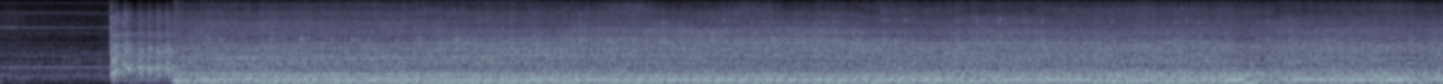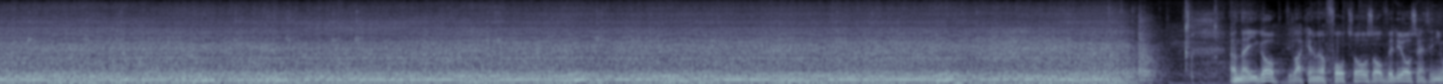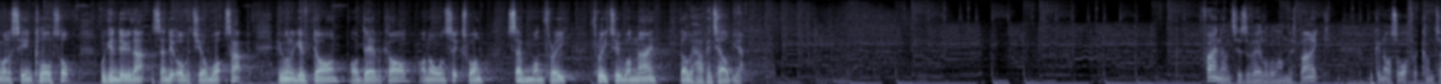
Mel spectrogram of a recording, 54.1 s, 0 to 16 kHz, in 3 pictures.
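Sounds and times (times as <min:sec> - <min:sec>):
motorcycle engine idling and revving: 0:01.4 - 0:33.4, 0:41.6 - 0:45.7.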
